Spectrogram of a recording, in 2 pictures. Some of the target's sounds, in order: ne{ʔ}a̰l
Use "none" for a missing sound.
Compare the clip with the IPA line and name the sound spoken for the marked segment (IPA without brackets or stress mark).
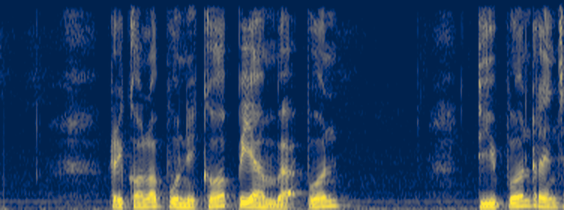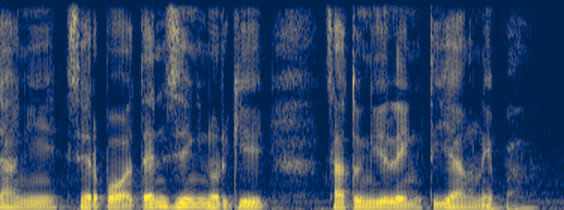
p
